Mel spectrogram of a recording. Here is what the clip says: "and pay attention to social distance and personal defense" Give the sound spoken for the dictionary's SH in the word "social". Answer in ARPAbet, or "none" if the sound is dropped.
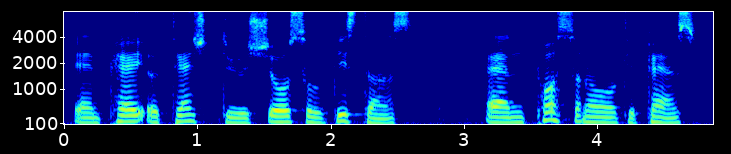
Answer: S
